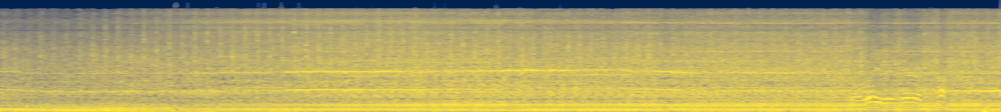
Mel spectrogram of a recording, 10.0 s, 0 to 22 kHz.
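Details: Old Dodge W100 pickup, just revived after a no-start fix: loud steady idle with a fast, fairly regular tick, about three per second, riding over the engine; sounds like a leak near the engine, source being traced, not confirmed.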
